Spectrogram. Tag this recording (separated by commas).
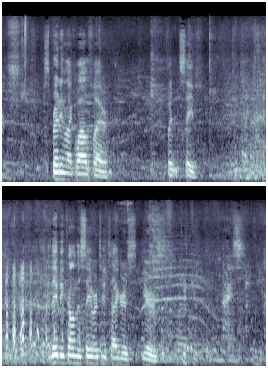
Speech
